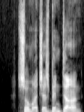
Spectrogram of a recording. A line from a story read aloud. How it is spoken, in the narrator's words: exclaimed the soul of Frankenstein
